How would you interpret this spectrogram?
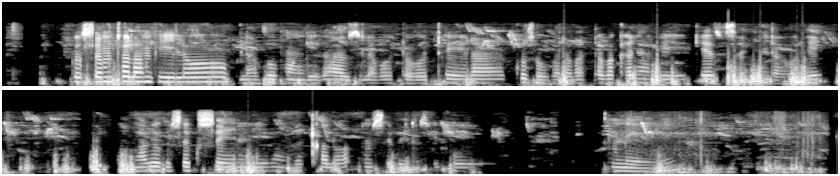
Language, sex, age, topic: North Ndebele, female, 36-49, health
